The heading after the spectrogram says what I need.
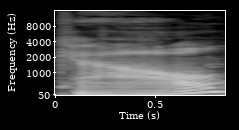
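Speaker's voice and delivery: cow with a slight dip, then a big rise. Teaching a rising tone, cow with slight dip then big rise. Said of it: "you're going to go down a little bit and you're going to come up quite a bit more".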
